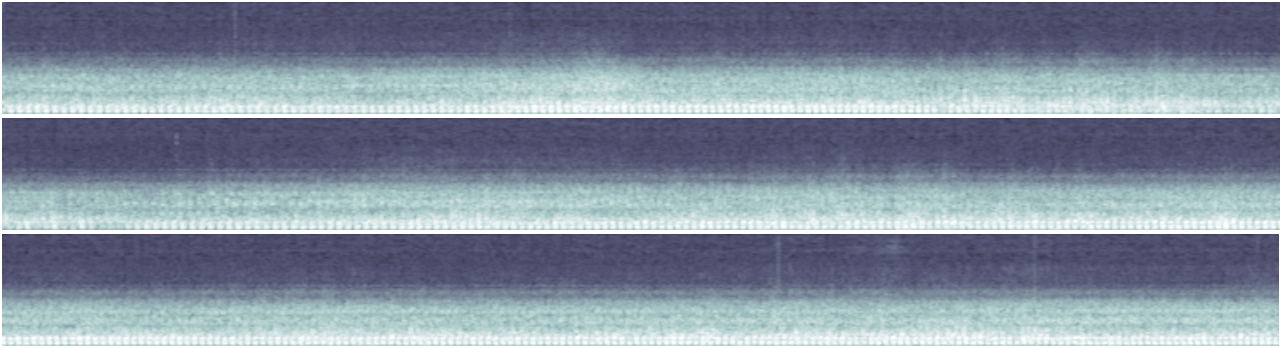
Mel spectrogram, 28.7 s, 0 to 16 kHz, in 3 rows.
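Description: Royal Enfield Meteor 350's single-cylinder engine running steadily under way, its note dipping briefly about ten seconds in.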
